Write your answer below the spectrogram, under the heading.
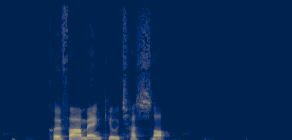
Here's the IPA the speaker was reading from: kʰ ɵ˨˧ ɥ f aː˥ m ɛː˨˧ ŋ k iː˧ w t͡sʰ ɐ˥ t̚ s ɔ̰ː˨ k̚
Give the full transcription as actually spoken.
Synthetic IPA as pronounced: kʰ ɵ˨˧ ɥ f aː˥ m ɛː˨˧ ŋ k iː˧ w t͡sʰ ɐ˥ t̚ s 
